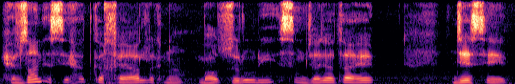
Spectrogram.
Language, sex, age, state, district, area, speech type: Urdu, male, 18-30, Uttar Pradesh, Muzaffarnagar, urban, spontaneous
